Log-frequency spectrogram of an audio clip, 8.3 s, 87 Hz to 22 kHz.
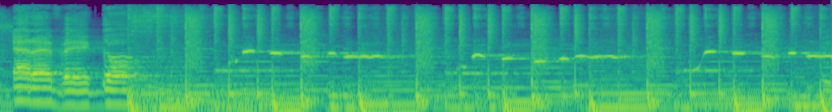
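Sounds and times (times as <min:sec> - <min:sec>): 
speech: 0:00.1 - 0:01.6
busy rhythmic musical backing with percussive hits: 0:01.3 - 0:08.3
person whistling a simple wavering melody: 0:02.0 - 0:08.3.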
